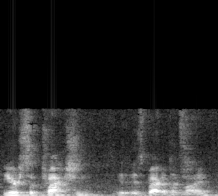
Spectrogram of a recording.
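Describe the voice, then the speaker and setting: A male maths tutor works through sums out loud at a fairly quick pace in a medium-pitched voice, keeping it informal and self-deprecating while frequently checking his students are following. The indoor tutorial room sounds echoey and noticeably noisy.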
